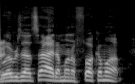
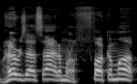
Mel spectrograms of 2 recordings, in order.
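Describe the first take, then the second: First: The line is delivered flatly, without anger. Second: The line is delivered with more anger.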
